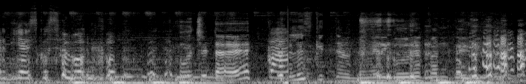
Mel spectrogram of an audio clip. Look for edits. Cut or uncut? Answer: cut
